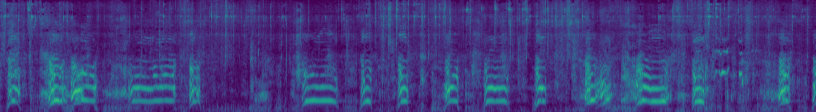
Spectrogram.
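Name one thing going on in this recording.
Dogs growl while playing rough.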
